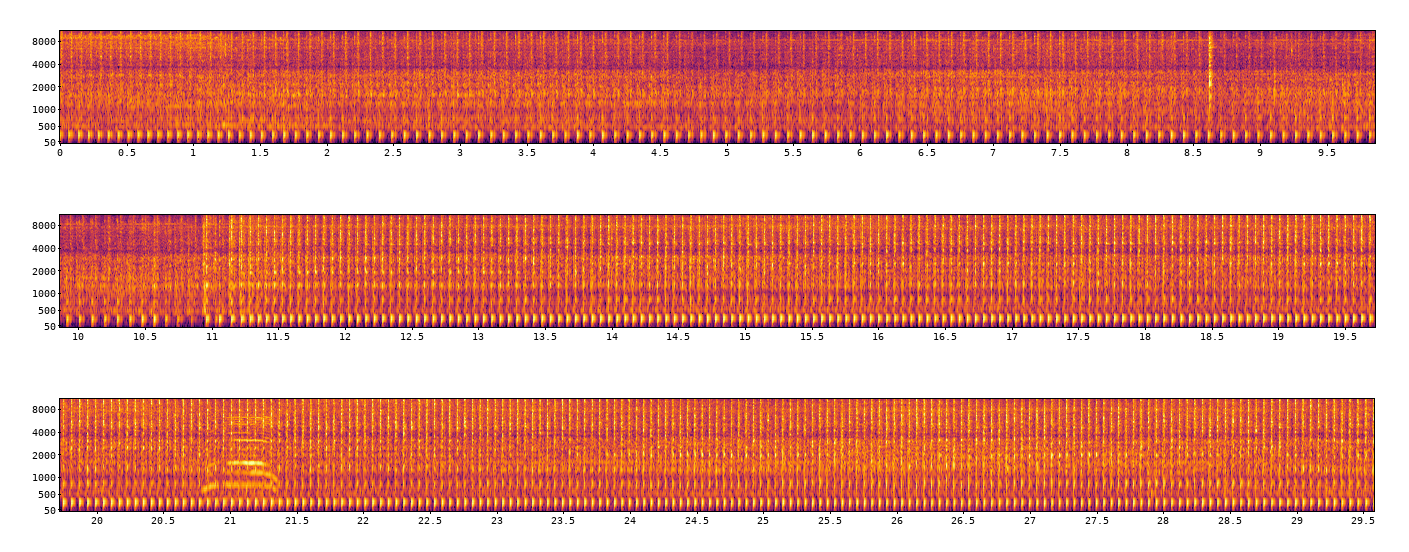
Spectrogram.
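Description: Small gasoline engine of a homemade motorized wagon go-kart running at a rapid, pulsing idle, then revved up about eleven seconds in and held at high speed, louder and steadier.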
